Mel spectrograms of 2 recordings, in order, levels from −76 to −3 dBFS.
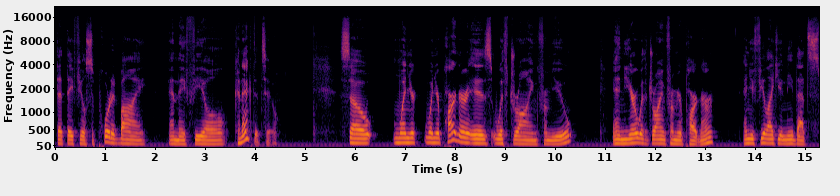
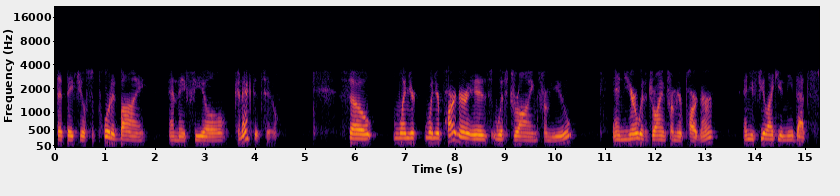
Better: first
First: none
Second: phone-call audio

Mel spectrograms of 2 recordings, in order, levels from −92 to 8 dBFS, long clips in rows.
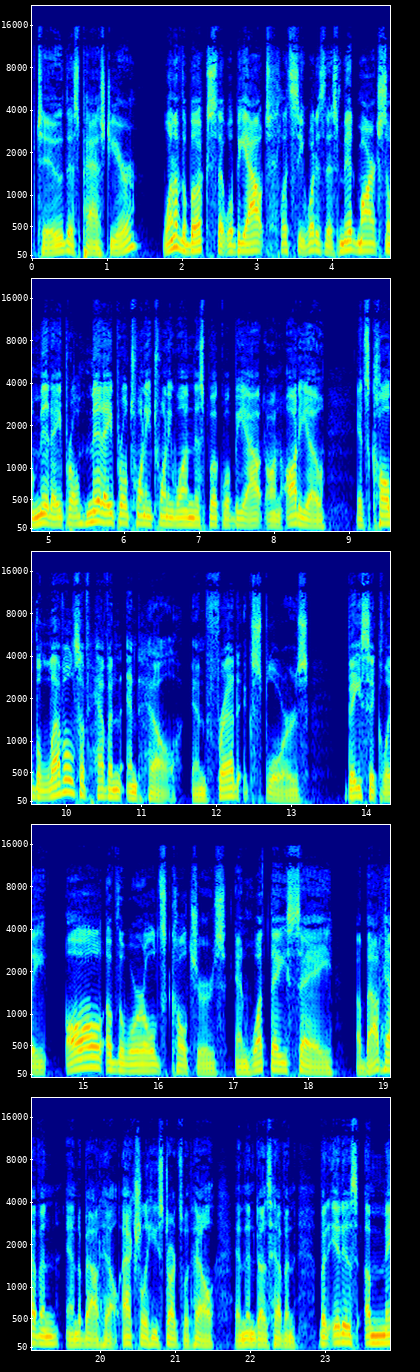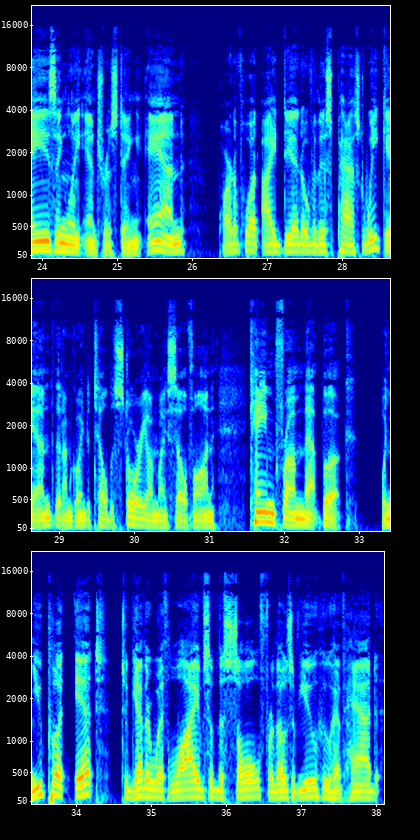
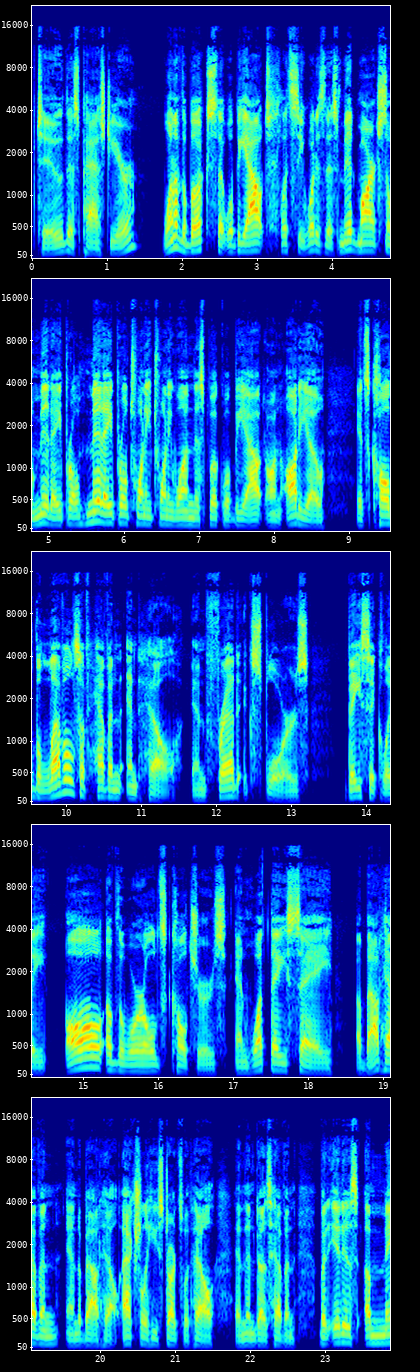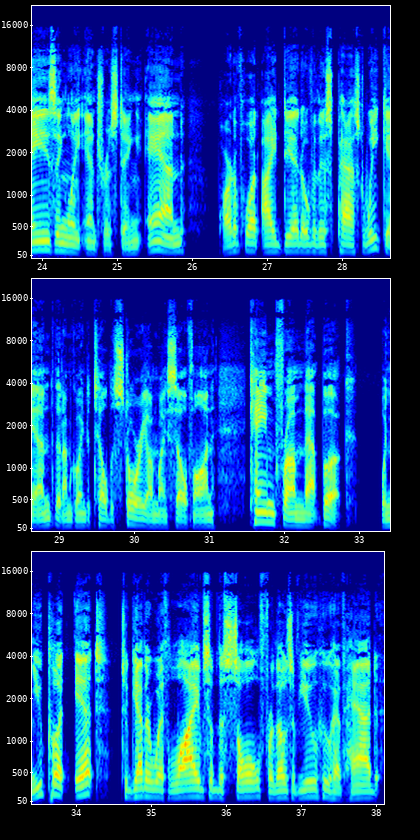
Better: first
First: none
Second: thin; very; fading below 800 Hz

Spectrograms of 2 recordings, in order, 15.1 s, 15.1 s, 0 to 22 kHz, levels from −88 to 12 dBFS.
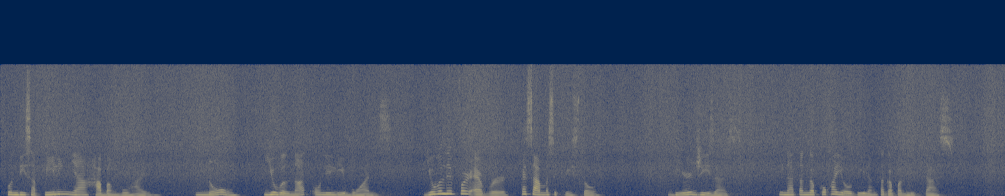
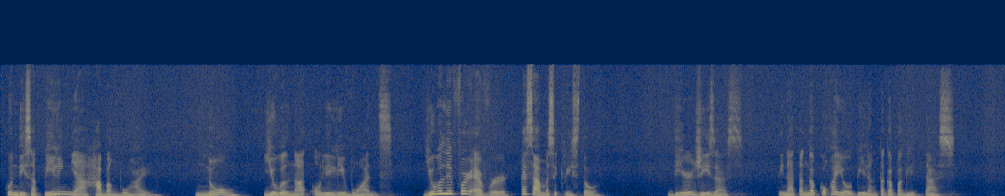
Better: second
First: hiss; loud; throughout; 4 dB below the speech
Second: hiss; faint; throughout; 25 dB below the speech

